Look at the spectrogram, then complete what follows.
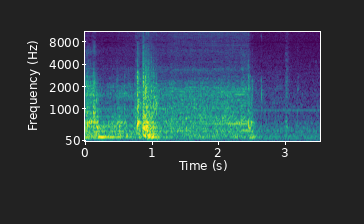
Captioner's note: tray moves out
